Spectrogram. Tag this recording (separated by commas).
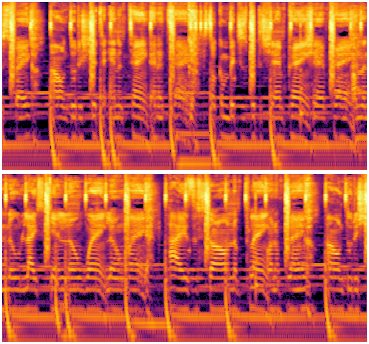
rapping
